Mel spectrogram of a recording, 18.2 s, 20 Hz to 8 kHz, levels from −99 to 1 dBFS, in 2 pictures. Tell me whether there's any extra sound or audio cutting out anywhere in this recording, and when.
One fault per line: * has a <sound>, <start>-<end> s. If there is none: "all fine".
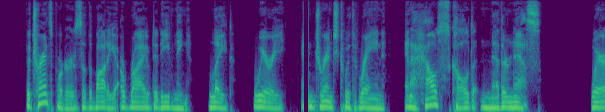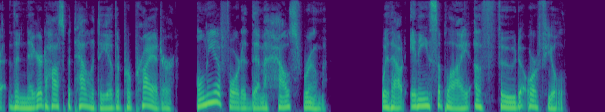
* has a dropout, 4.6-4.6 s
